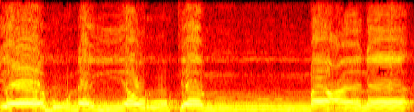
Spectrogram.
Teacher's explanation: Asalnya ya bunayya rkab ma'ana, tapi ba'nya diidghamkan ke mim sehingga jadi mim bertasydid dan dipanjangkan gunnahnya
